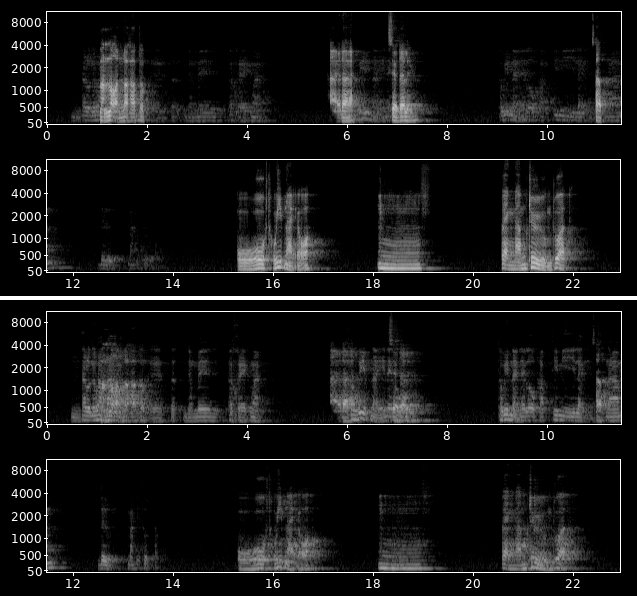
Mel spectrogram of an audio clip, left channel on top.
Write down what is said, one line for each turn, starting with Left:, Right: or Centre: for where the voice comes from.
Right: อืมถ้าเรานึกภาพตามอ่ะนะคือ
Left: หลอนๆเหรอครับแบบ
Right: ยังไม่โอเคมา
Left: ได้ได้
Right: ทวีปไหนในโลก
Left: เสิร์ชได้เลย
Right: ทวีปไหนในโลกครับที่มีแหล่งน้
Left: ครับ
Right: ำดื่มมากที่สุดครับ
Left: โอ้ทวีปไหนอ๋ออืม
Right: อืม
Left: แหล่งน้ำดื่มด้วย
